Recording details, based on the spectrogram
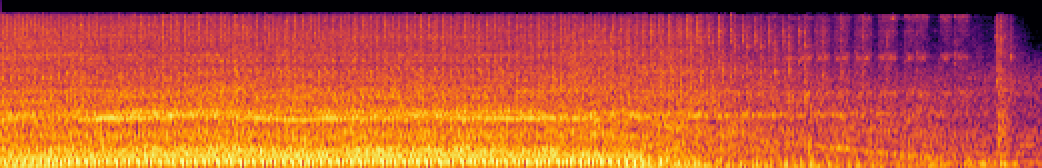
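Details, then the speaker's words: Miller Trailblazer welder engine after fixing a loose fuel pump clamp: chugs a few beats per second then fades and dies; suspected lean from vacuum leak between carburetor and engine or fuel delivery issue, runs fine choked. "it has a vacuum leak between the carburetor and the and the engine because it's just getting too much air you can see it's fine if I choke it down but then it there's just too much air there for the fuel"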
